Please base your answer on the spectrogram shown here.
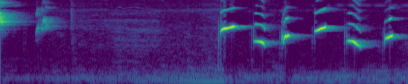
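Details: Greater green leafbird singing in the rainy season, a soft ocehan lemas style song: after two faint opening notes, a rapid series of clear whistled notes alternating between higher and lower pitches, about seven in under two seconds, over a low hum.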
